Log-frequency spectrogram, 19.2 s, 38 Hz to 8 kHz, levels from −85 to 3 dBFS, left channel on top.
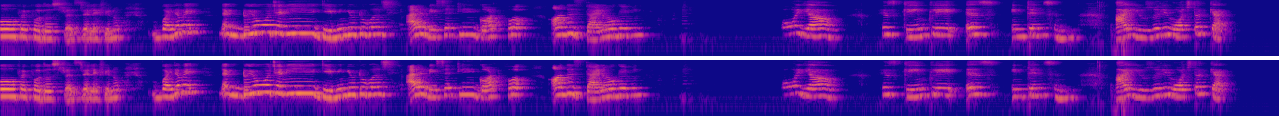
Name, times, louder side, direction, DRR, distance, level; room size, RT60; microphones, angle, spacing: voice 1, 0.0-3.0 3.3-7.9 8.3-9.7, right 2 dB, 30° right, 6 dB, 1.3 m, -30 dB
voice 2, 11.7-12.5 13.2-14.9 15.2-18.3, left 1 dB, 50° left, -1 dB, 7.5 m, -33 dB
13.0 x 8.6 x 5.4 m, 0.38 s
head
